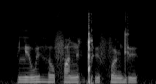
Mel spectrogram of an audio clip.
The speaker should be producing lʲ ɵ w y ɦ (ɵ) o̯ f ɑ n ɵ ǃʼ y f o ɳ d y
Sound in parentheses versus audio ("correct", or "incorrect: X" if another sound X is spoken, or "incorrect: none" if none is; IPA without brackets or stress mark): correct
